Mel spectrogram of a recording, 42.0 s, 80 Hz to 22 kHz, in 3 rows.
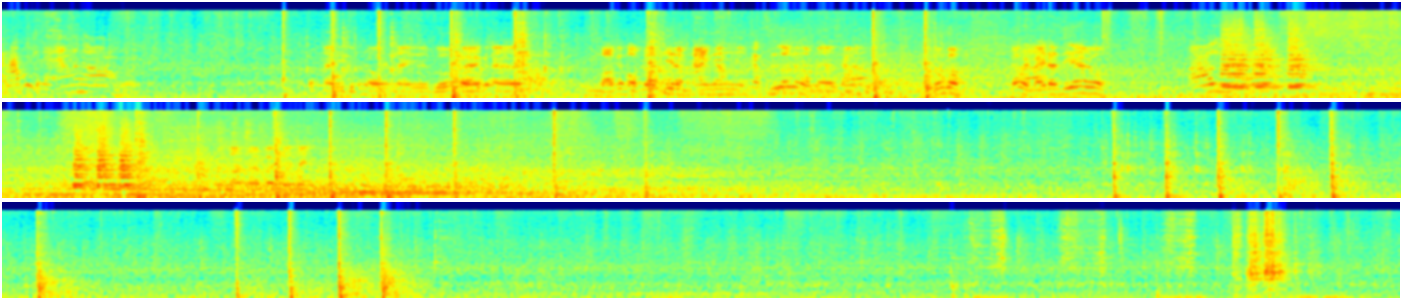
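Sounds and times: passing traffic: 0.0s - 41.9s
vehicle horn honks: 12.1s - 13.2s, 14.7s - 15.5s.

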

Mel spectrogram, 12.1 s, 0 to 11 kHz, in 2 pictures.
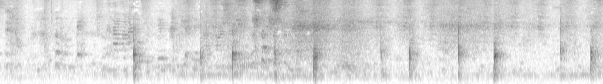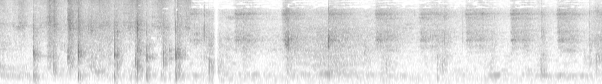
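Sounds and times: ball bouncing on concrete: 1.2s - 12.0s
footsteps: 1.4s - 12.0s.

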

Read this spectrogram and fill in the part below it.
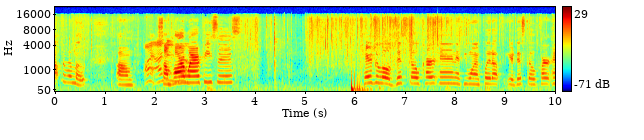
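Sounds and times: plastic packaging crinkling: 0.0s - 1.8s, 3.2s - 10.0s.

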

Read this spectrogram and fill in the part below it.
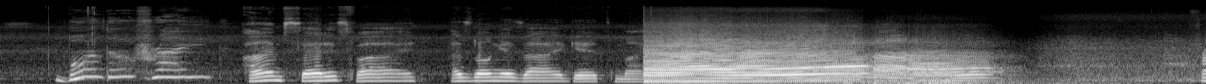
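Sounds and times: car engine accelerating away: 6.4s - 11.2s.

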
